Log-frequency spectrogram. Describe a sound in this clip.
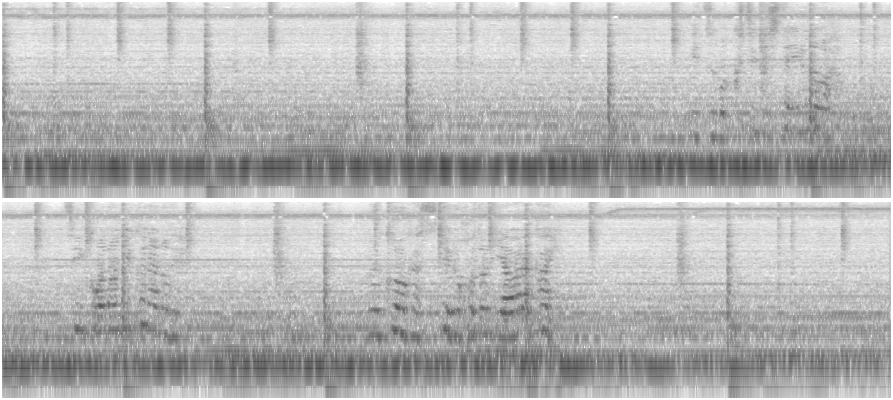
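A steady electronic synthesizer drone plays loudly through speakers.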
